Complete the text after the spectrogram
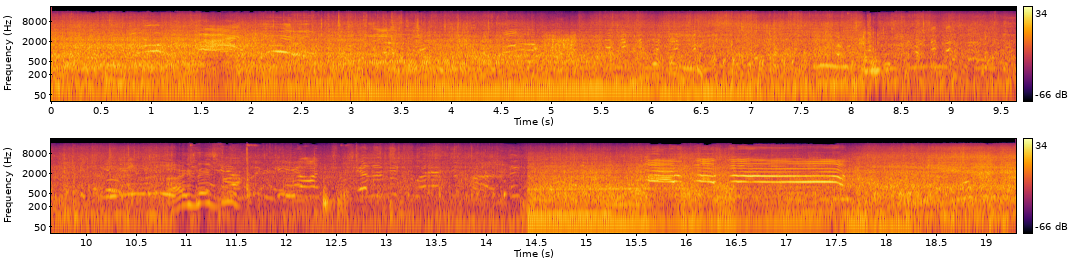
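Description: Children shout and laugh excitedly close by.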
